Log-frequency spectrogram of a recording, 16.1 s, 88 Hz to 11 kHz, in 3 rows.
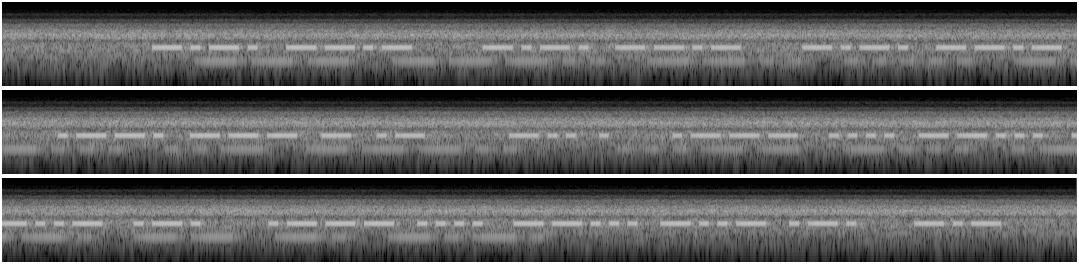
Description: Morse code, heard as two keyed tones, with radio static. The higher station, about 26 wpm, 810 Hz: CQ CQ CQ POTA DE JH7XR JH7XR K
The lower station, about 17 wpm, 380 Hz: O8Z57U8 3BPMNC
